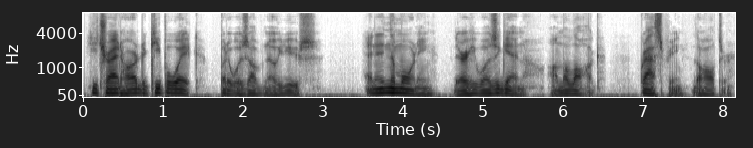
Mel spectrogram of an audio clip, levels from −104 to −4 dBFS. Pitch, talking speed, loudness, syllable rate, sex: 85 Hz, 190 wpm, -20 LUFS, 5.4 syllables/s, male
